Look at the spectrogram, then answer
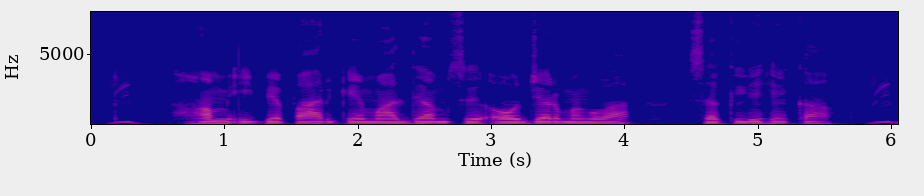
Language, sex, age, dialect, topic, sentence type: Magahi, male, 18-24, Central/Standard, agriculture, question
